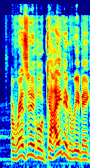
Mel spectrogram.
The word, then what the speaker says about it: Gaiden: a second here but resident evil gaiden which apparently somebody told me that's how you're supposed to pronounce it this game was actually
